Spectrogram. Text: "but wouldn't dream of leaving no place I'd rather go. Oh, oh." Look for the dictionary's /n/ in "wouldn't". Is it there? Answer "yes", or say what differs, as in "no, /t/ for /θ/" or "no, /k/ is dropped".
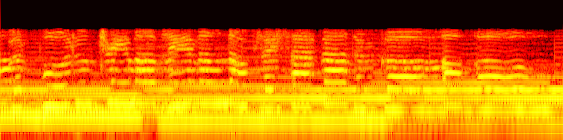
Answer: no, /n/ is dropped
